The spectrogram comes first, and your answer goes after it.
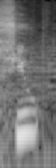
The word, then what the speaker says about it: Fu: Fu se prononce Fiu. Ah, comme fusion.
